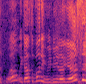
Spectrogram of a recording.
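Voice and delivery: high, giggling character voice; high laughing imitation of the characters; laughing mock panic. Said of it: "And then it's just like".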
